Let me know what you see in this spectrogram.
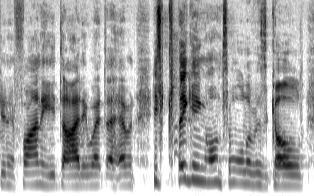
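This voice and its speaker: A man's raised, projected voice, animated in tone, over noticeable background noise. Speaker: pastor. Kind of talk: sermon. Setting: church.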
